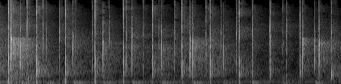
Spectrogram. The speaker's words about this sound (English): Everybody clap, and then that way you can put in the claps after you say the gym truck.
